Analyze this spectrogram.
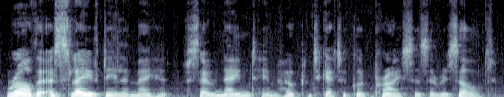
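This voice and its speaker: A woman preaching a sermon in a measured, gently wry reflective way. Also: sits low, rough recording.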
